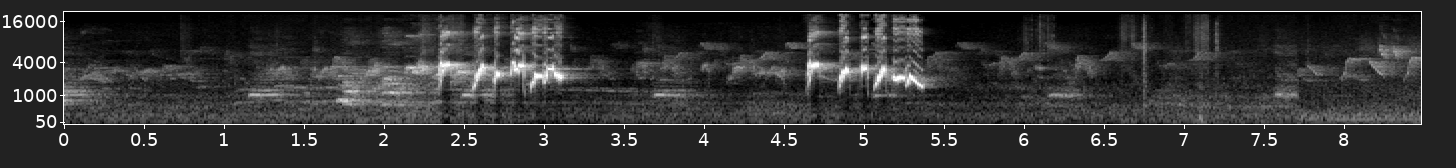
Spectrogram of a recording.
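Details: Red-whiskered bulbul song used to teach young birds: two loud bursts of quick, rolling whistled notes a few seconds apart, with softer chatter and other distant birds around them.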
